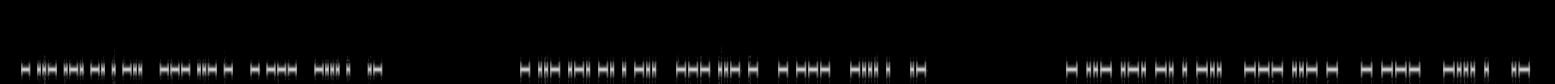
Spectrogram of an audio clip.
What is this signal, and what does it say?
Morse code, heard as a keyed tone, about 35 wpm, 700 Hz. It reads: TURNED OUT TO BE A TURNED OUT TO BE A TURNED OUT TO BE A
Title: Speed-Racing - Sets of 5 Words 30wpm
